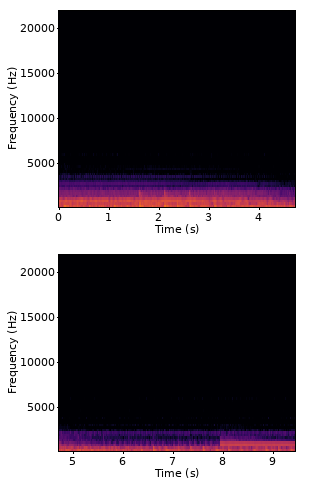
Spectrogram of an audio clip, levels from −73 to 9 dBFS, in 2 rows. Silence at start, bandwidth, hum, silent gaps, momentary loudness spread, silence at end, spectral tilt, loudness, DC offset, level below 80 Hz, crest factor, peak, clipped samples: 0 s; 6.4 kHz; none; none; 8 LU; 0 s; -10 dB/octave; -28 LUFS; under 0.1%; -42 dBFS; 18 dB; -10 dBFS; under 0.1%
